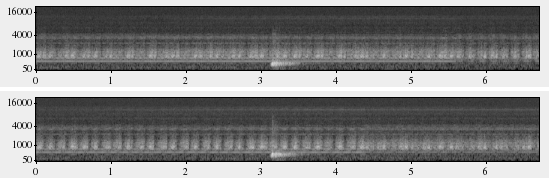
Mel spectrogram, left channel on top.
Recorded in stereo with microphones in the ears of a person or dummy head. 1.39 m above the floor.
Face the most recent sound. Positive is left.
turn(degrees=-70)  # may be behind; listen again after turning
